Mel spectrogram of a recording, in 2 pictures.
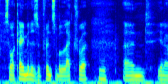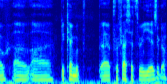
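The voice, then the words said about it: Newcastle (Geordie) English accent. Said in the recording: “I'm noticing with the accent... You're originally from the Newcastle, yeah?”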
